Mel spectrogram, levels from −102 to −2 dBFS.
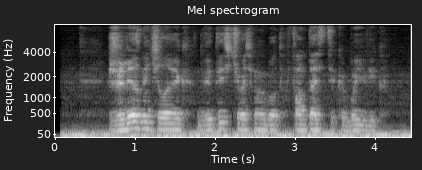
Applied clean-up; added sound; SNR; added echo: none; none; none; reverberation time 0.2 s.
